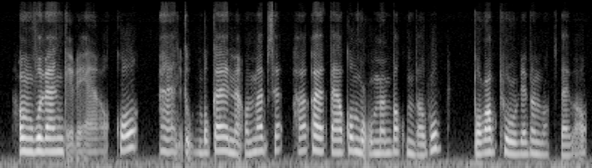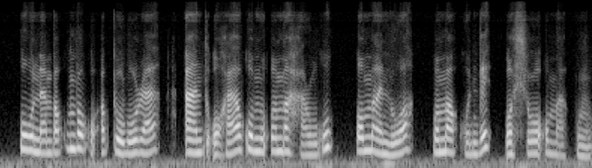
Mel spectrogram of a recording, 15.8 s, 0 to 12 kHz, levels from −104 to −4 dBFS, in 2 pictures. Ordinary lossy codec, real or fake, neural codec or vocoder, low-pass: Opus, 16 kbps; fake; autoencoder, 22.05 kHz, a latent of 192 numbers a frame, VITS, trained on many speakers; 9.9 kHz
